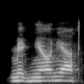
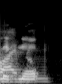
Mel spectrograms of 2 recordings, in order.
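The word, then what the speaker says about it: Mignogna: How do you pronounce his last name? Mignonia. That's how Mignonia.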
